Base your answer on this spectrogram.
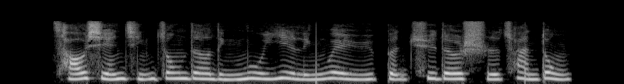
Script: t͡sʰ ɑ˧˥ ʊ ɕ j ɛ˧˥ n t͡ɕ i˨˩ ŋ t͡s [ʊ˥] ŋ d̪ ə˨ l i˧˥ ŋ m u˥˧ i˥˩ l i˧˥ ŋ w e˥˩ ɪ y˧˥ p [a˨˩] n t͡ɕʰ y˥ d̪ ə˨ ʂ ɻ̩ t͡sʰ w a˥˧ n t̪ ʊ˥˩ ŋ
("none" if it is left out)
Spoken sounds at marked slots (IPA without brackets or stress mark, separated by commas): ʊ˥, ə˨˩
